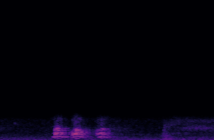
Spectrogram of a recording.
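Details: Pet dog indoors after a walk, barking for food: three quick muffled barks in a row, then a fainter fourth, all fairly quiet against a low background hum.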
